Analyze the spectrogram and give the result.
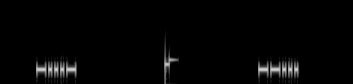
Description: Morse code, heard as a keyed tone, about 40 wpm, 700 Hz. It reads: <BT> 7
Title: Single Character (Letter:Number:Punctuation:Prosign) 40wpm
